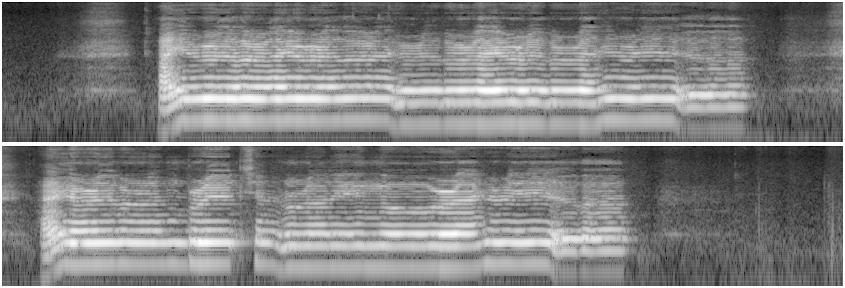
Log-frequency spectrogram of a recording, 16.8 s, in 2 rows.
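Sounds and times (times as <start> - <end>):
improvised song sketch: 1.4 - 7.6, 8.7 - 14.8.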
